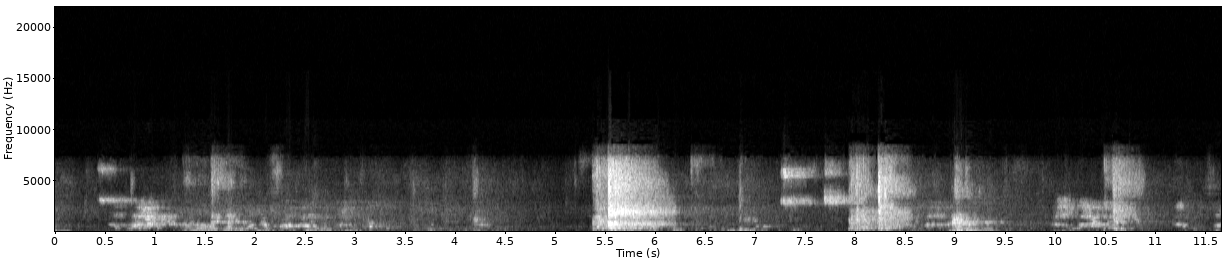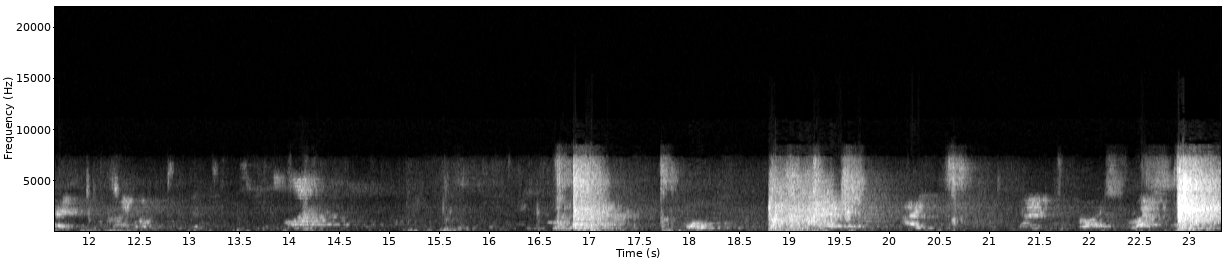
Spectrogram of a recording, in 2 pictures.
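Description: A squash ball smacks against the walls of an echoing court.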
